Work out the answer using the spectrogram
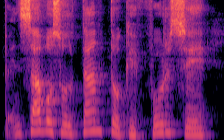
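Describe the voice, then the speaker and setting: A man's voice: sits high, slow pace, a bit bright, pitched above the performer's own voice. A man voicing a flustered, evasive middle-aged husband in an audiobook reading, hesitant and placating.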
